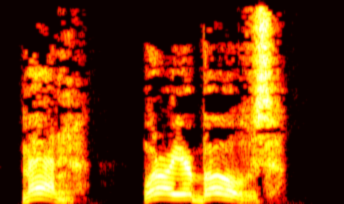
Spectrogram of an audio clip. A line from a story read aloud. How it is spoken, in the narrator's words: His voice, however, was lost in the shouting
